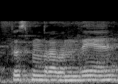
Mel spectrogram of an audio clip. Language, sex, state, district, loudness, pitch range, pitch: Hindi, female, Rajasthan, Churu, -18 LUFS, 195-210 Hz, 210 Hz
